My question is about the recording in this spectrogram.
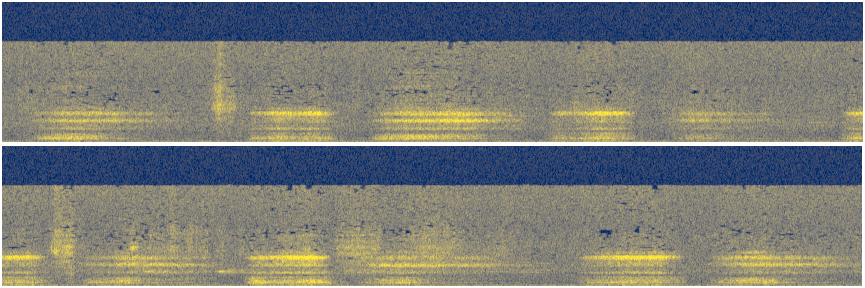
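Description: Faint breathing close to the microphone, in and out through the nose, a breath roughly every second, each with a faint whistle.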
